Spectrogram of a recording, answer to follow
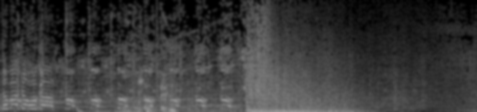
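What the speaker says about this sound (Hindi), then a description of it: "भागो, धमाका होगा।" In a Hindi-dubbed episode of the animated Transformers: Robots in Disguise, voices and busy effects give way to a loud cartoon explosion, a deep boom that rumbles and slowly fades to quiet.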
